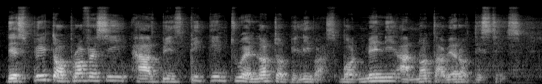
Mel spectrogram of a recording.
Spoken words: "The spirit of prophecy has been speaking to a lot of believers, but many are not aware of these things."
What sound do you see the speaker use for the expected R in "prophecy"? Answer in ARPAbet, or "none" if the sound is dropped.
R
